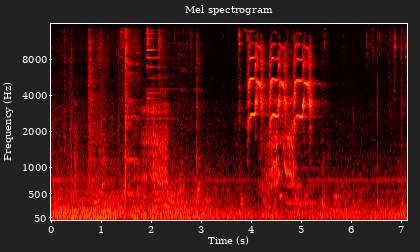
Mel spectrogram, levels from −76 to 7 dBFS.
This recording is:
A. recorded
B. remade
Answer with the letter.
A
